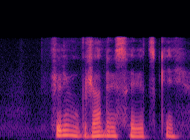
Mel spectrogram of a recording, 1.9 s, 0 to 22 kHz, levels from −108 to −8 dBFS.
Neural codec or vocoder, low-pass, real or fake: autoencoder, 48 kHz, 32 numbers a frame, DAC-VAE, trained on Japanese speech; 7.2 kHz; fake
